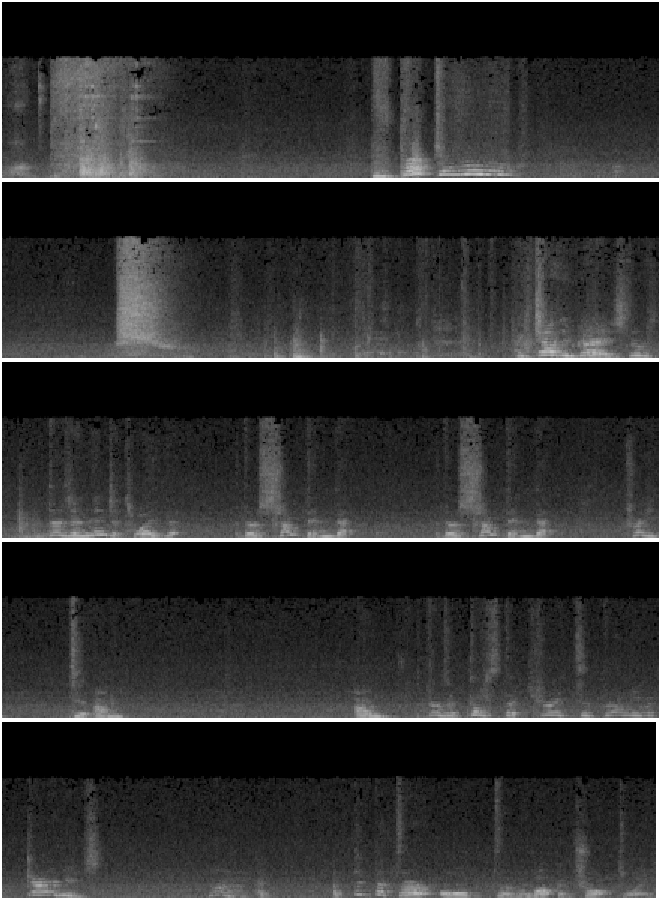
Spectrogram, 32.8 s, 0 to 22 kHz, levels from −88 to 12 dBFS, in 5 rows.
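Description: At 16.87 s a stream segment is repeated: the player queued or fetched the same chunk of audio twice, so the two seconds just heard play again through 18.87 s, adding 2 s to the timeline. The jump back produces a small blip at 16.87 s. On a waveform, the block from 16.87 to 18.87 s has exactly the same envelope as the two seconds before it. A spectrogram shows identical patterns side by side, with a thin vertical discontinuity at the seam.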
